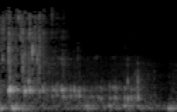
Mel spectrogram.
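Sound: beer being poured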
